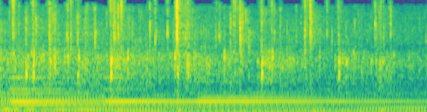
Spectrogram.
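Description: An audience at a church leadership conference claps steadily throughout in thanks and praise to God, the applause mixed with held, sustained keyboard chords that ring underneath at a fairly even loudness.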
